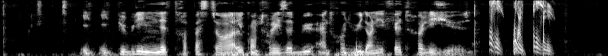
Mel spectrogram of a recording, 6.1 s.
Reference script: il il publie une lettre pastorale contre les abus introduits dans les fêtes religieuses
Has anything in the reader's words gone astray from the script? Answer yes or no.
no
